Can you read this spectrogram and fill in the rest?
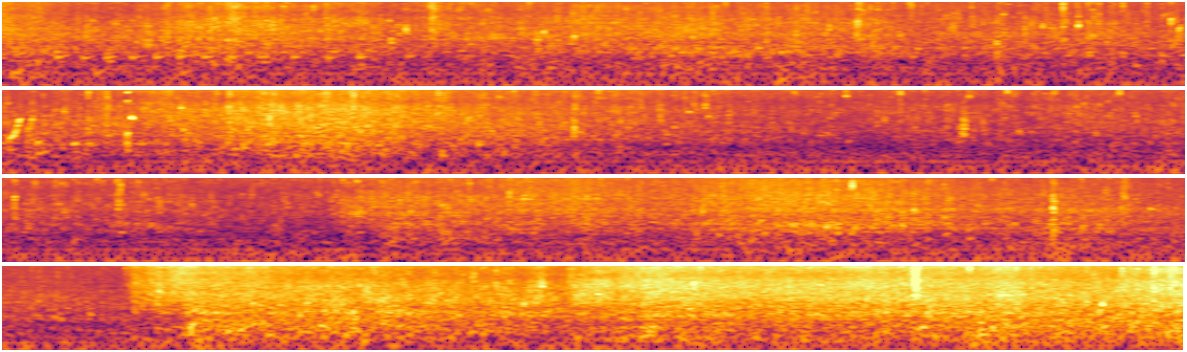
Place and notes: Saltdean, East Sussex, UK - Saltdean rockpool with tide coming in
Recording from a rockpool just as the tide was starting to come back in. Water was running down a channel between the rocks and with each wave bubbles of air escaped from under rocks and seaweed.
